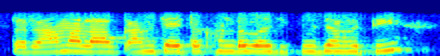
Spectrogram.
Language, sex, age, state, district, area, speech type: Marathi, female, 18-30, Maharashtra, Hingoli, urban, conversation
